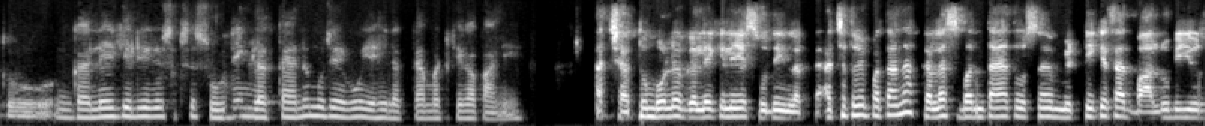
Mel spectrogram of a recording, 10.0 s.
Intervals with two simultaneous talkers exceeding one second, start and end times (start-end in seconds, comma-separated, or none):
none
